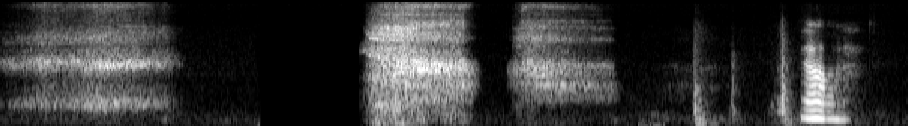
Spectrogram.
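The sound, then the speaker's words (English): A group takes a deep breath together: a long, rushing inhale, a pause, then two heavy breathy exhales, followed by a few short voiced sounds. “First, we got to have a breathe. We have to have a breathe.”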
